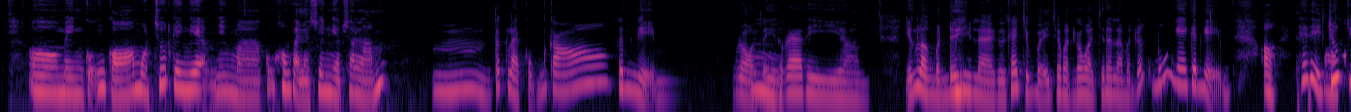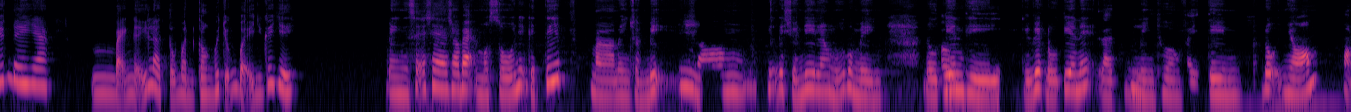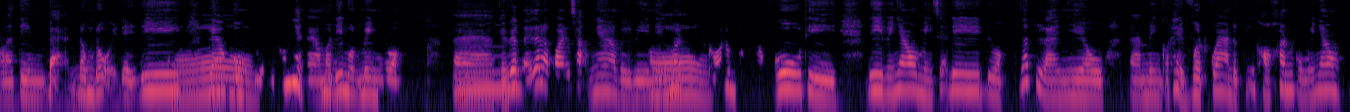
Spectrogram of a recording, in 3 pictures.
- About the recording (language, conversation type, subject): Vietnamese, unstructured, Kỷ niệm nào trong chuyến leo núi của bạn là đáng nhớ nhất?
- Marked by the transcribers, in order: static; tapping; distorted speech; laughing while speaking: "đi"; in English: "share"; other background noise; unintelligible speech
